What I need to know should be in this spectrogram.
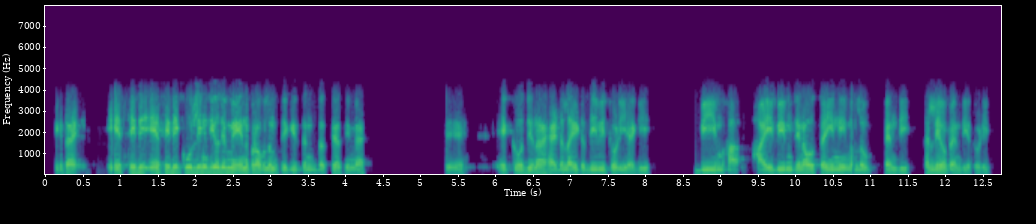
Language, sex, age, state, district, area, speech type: Punjabi, male, 30-45, Punjab, Bathinda, urban, conversation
